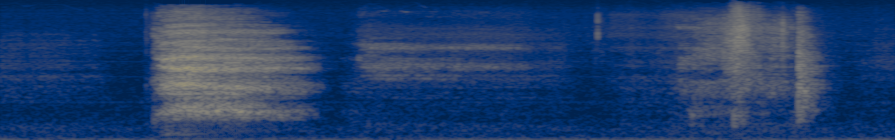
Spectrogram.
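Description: A man sniffing a fragrance test strip: one long breath in through the nose about a second in, a fainter breath after it, and a short sniff near the end.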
